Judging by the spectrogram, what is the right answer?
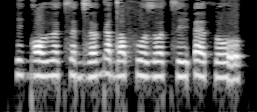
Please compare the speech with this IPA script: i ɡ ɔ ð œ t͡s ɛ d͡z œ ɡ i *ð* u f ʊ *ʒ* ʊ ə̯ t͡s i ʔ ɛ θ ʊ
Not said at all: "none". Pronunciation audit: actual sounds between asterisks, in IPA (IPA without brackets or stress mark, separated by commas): dˤ, z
